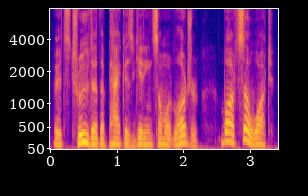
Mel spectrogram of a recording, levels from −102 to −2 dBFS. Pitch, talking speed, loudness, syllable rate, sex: 135 Hz, 210 wpm, -18 LUFS, 5.4 syllables/s, male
